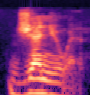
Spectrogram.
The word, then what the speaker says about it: genuine: When pronouncing this word, it has three syllables. The stress is on that first syllable. And just keep in mind that the ne at the end of the word is pronounced in genuine. Genuine.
